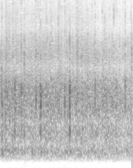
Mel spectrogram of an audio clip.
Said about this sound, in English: So all those in favor of bringing these people into membership, say yes. Yes, praise the Lord. We're glad to have them here. So let's just clap for them on that.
